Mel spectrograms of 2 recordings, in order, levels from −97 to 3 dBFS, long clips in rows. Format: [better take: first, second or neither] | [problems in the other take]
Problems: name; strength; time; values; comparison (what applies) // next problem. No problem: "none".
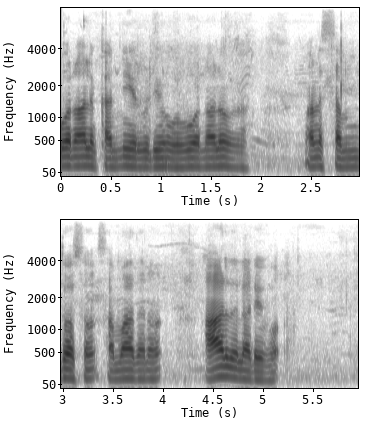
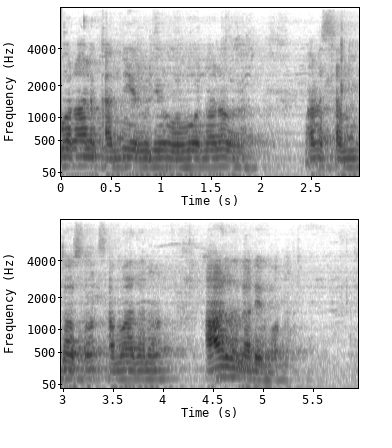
first | room echo; dies away in 0.8 s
